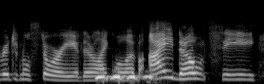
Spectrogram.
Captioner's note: chuckling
